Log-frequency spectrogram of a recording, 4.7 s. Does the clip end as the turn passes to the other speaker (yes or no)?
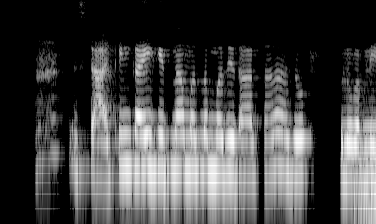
no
